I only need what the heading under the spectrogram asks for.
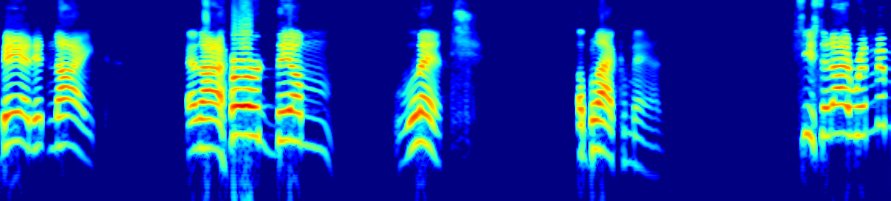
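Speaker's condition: No condition

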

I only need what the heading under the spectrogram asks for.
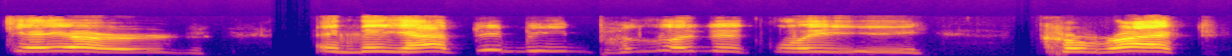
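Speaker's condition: Cerebral palsy; slow walking

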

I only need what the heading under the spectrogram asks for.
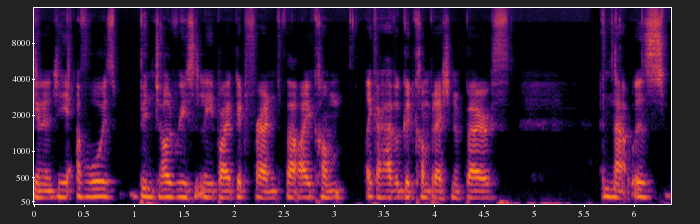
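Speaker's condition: Stammer; stammer comes through during recording; stammer shows up while speaking; repeated sounds, prolonged sounds

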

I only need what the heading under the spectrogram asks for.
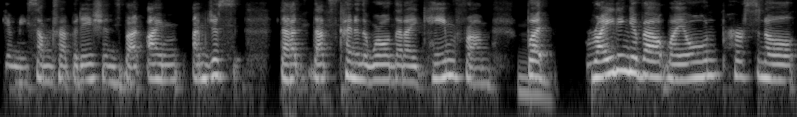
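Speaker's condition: Cleft palate, cleft palate without cleft lip

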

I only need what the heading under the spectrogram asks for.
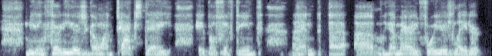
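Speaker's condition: Throat cancer, vocal cords removed

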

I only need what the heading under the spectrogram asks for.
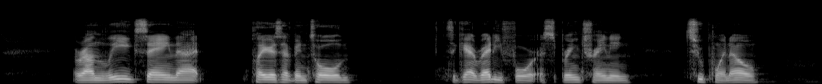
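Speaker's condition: No condition

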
